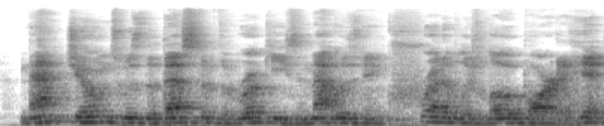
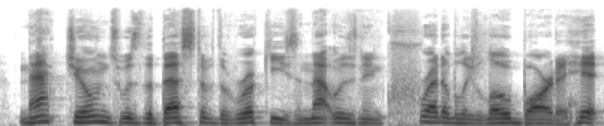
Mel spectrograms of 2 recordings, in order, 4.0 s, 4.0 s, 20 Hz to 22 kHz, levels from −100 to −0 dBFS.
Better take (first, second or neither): second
